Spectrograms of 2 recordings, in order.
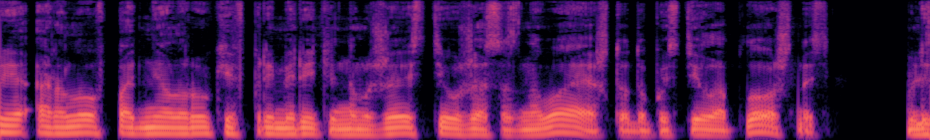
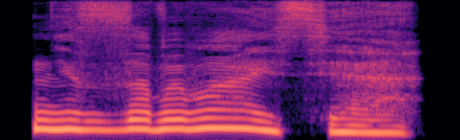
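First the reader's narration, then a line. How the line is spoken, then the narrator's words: Snake-like hiss. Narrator (Russian): Эфа натурально зашипела змеей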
